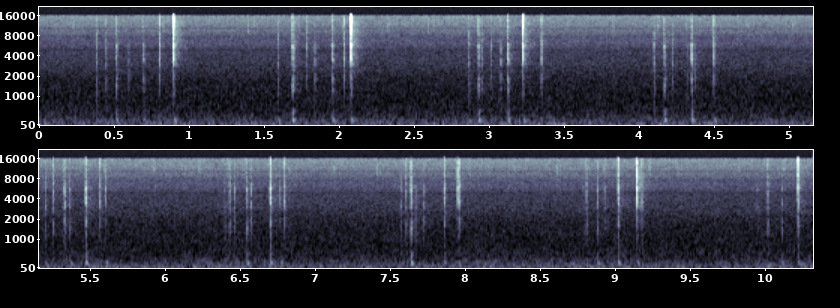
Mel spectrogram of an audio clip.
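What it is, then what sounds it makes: Plastic bottle tapped with fingernails. A clear plastic Garnier micellar water bottle with a green cap, hollow and partly full of liquid, is held in one hand and tapped on its label side with long polished nails. Quiet, dry, bright clicks come in quick uneven bursts over a faint low hiss, each tap dying away almost at once.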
